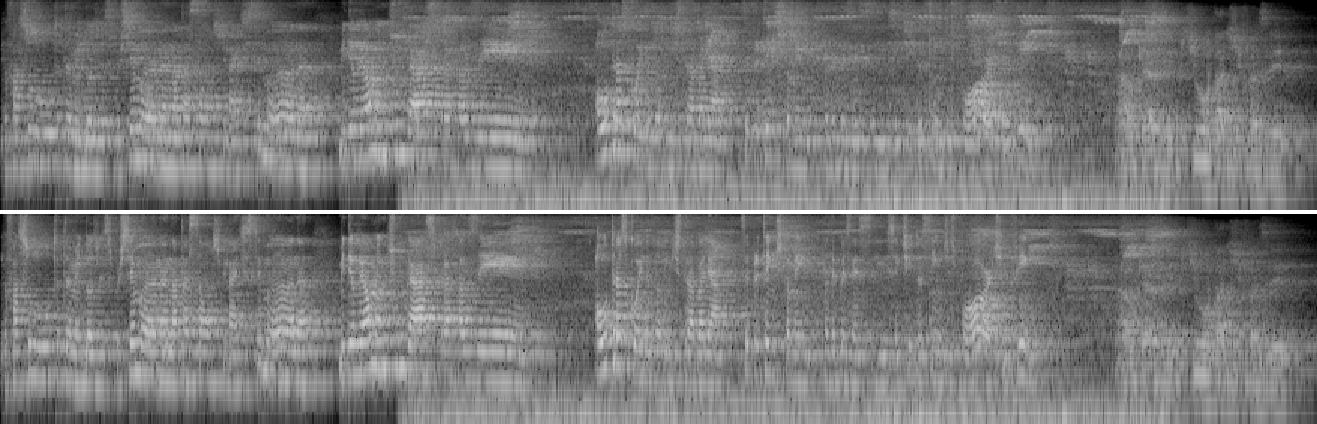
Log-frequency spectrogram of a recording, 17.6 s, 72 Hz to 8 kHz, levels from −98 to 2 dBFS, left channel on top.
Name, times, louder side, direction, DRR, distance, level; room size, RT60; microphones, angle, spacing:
voice 1, 0.0-7.1 7.9-13.8 14.0-14.1, right 3 dB, 70° right, 2 dB, 1.1 m, -27 dB
sound 1, 5.3-15.5, left 1 dB, 80° left, 2.9 m, -34 dB
voice 2, 14.8-17.1, left 1 dB, 20° left, -1 dB, 0.9 m, -34 dB
12.5 x 10.5 x 2.8 m, 2.1 s
head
